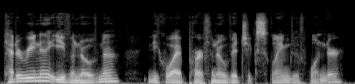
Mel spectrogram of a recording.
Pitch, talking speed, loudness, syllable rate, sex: 105 Hz, 120 wpm, -18 LUFS, 6.4 syllables/s, male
